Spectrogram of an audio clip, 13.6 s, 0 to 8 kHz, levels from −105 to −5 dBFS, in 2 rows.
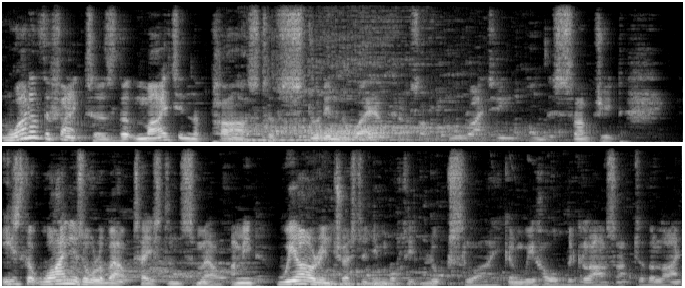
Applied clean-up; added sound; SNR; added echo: classical method WPE with log-MMSE.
